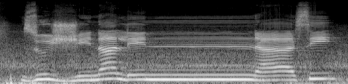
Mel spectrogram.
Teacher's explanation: لیکن ایک چیز کا خیال رکھیے گا، نون زبر الف نا، الف مدہ ہے اس لیے اسے بھی کھینچ کے پڑھیں گے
